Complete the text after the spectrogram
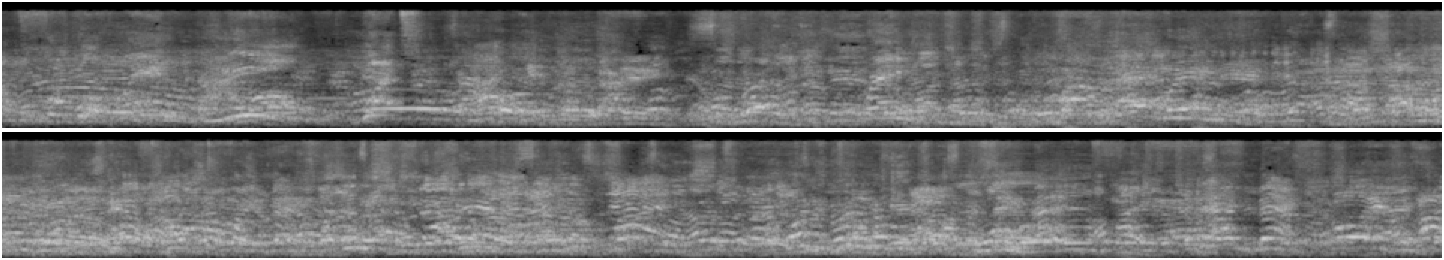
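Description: A crowd of men murmurs and cheers nearby.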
